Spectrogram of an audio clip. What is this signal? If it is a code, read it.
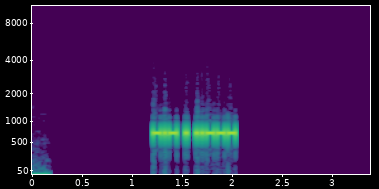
Morse code, heard as a keyed tone, about 47 wpm, 700 Hz. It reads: KE2
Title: USA Call Sign Prefixes - 45wpm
